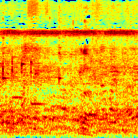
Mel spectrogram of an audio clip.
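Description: Several people talking at once, an indistinct murmur of voices, with a steady high-pitched tone running through it.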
